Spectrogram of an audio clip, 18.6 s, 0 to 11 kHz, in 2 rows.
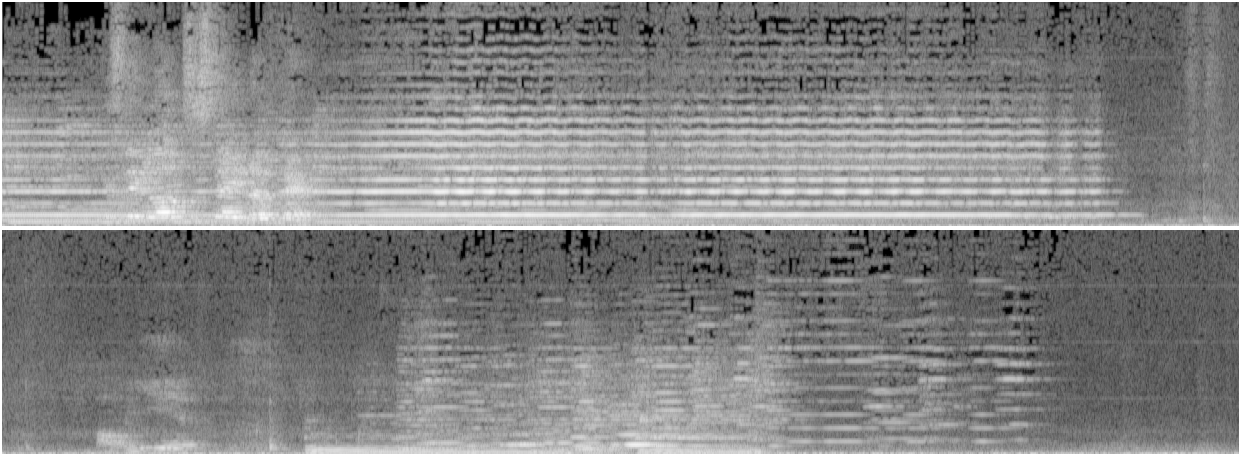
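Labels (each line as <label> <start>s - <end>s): A violin playing in a small hall. 0.0s - 8.5s
A man is shouting indistinctly in the background. 0.9s - 2.4s
An incomprehensible man speaking. 9.9s - 11.1s
Guitar and violin are playing in a small hall. 11.5s - 15.3s
A violin plays very softly. 15.4s - 17.2s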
